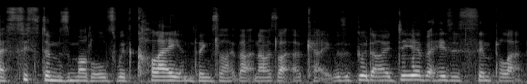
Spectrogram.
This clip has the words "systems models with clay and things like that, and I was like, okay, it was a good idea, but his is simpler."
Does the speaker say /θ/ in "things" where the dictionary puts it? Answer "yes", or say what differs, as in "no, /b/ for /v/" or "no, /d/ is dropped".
yes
